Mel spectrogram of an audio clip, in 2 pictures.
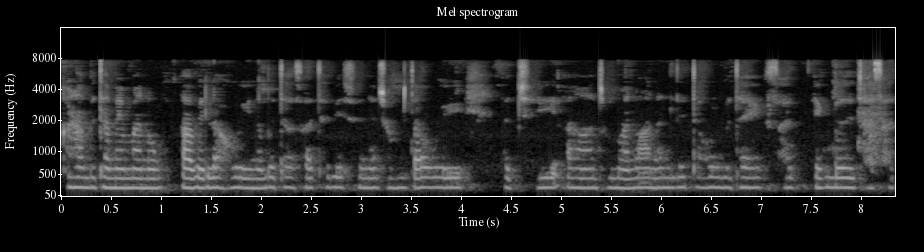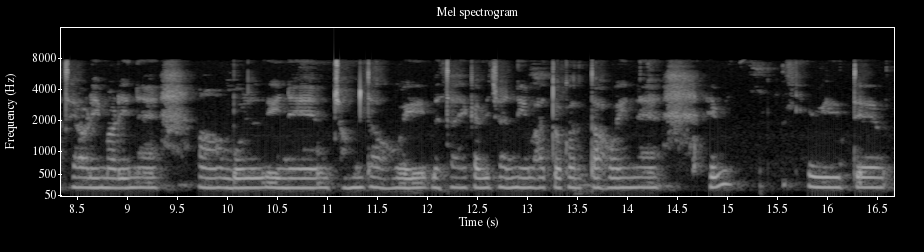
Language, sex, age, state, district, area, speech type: Gujarati, female, 18-30, Gujarat, Junagadh, urban, spontaneous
